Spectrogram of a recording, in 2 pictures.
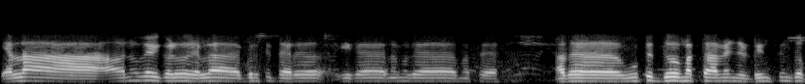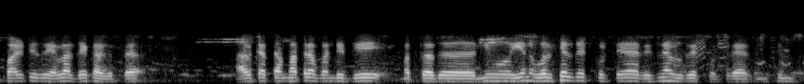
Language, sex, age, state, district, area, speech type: Kannada, male, 30-45, Karnataka, Koppal, rural, conversation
